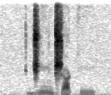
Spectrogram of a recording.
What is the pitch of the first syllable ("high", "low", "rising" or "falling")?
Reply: high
